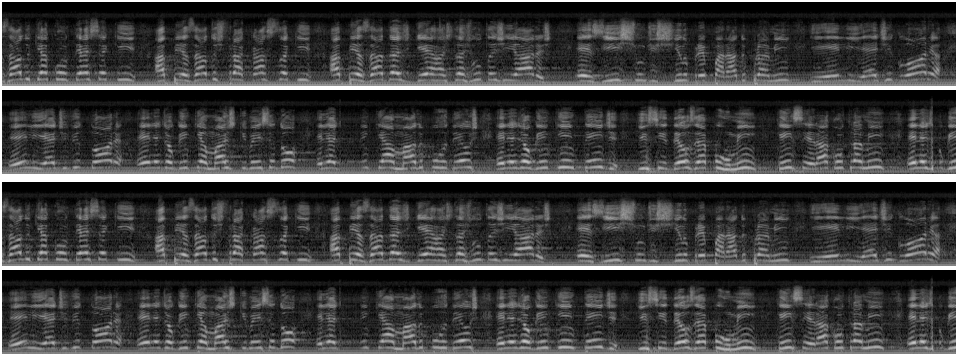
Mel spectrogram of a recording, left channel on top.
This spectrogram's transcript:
do que acontece aqui, apesar dos fracassos aqui, apesar das guerras, das lutas diárias, existe um destino preparado para mim e ele é de glória, ele é de vitória, ele é de alguém que é mais do que vencedor, ele é de alguém que é amado por Deus, ele é de alguém que entende que se Deus é por mim, quem será contra mim? Ele é de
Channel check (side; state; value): left; noise; hum, 8 dB below the sound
